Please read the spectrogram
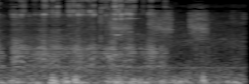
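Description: Wind rumbling on the phone's microphone, with uneven low buffeting from the phone being moved about.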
